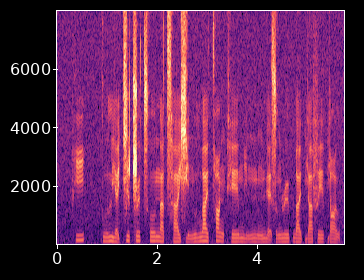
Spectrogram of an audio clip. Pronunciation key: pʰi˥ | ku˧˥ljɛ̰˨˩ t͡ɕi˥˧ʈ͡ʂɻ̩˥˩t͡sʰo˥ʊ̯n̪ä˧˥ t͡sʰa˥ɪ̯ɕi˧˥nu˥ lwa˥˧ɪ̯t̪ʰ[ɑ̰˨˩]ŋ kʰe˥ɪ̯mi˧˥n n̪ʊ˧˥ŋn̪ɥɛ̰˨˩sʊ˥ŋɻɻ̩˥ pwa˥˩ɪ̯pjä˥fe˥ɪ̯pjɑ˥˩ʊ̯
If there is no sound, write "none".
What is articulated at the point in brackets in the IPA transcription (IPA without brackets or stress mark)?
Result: ɑ˥˩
